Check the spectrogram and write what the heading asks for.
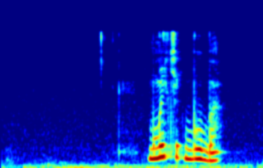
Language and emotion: Russian, neutral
